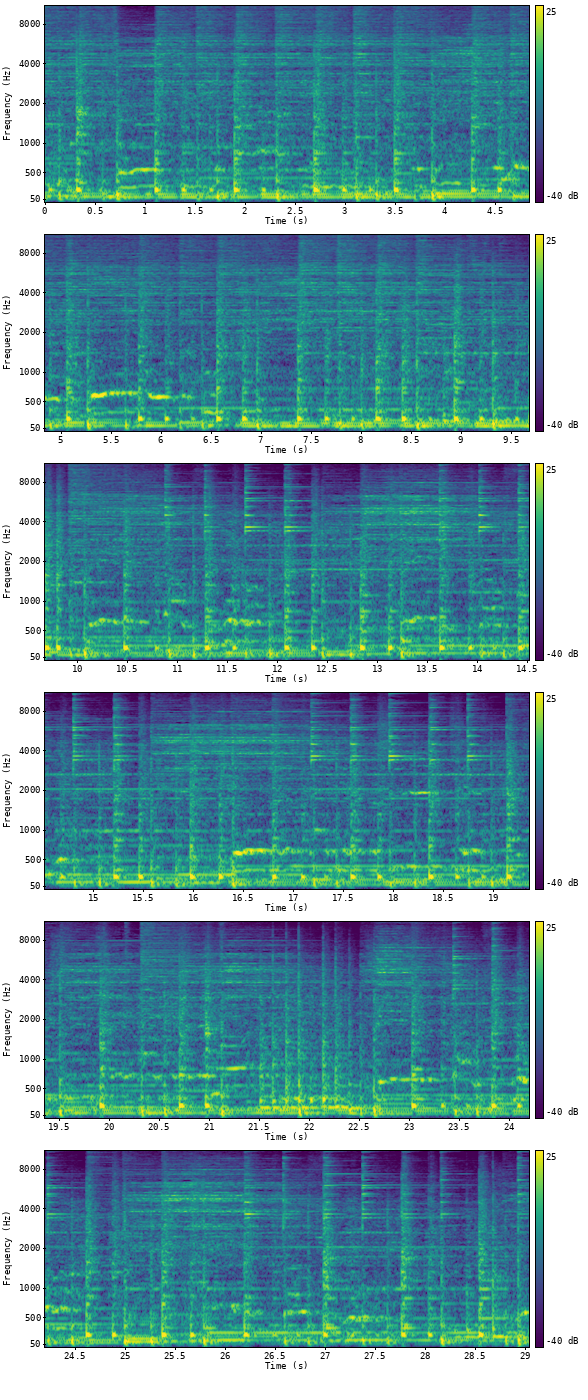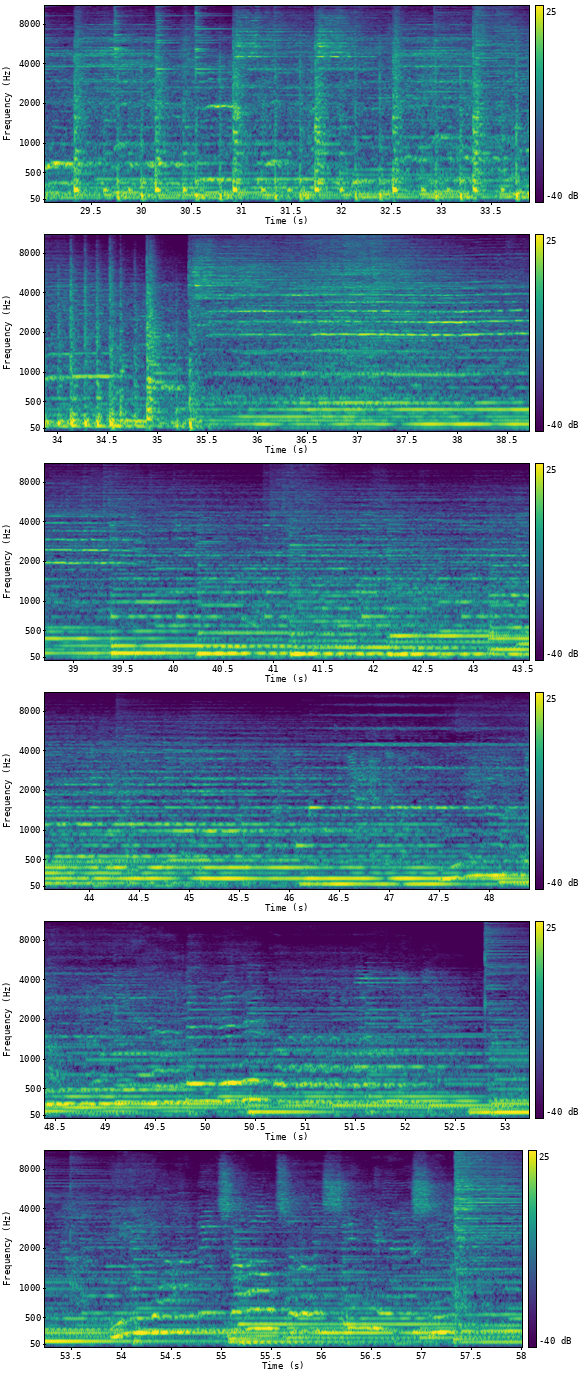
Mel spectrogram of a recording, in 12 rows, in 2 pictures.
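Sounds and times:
drum kit groove: 0.0s - 46.4s, 52.8s - 58.0s
band holding chords: 0.0s - 58.0s.

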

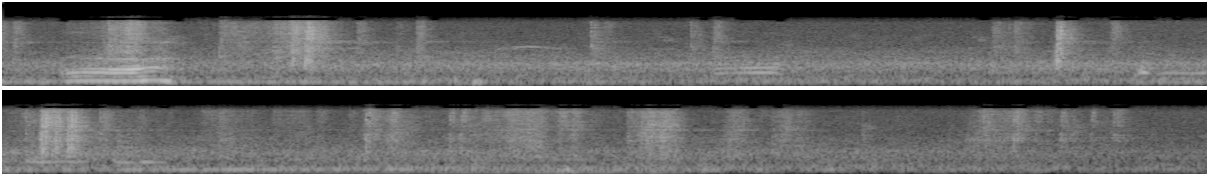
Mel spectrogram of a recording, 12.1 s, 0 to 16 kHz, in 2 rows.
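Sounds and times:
scuffs and rustles on trampoline: 0.0s - 3.9s, 4.9s - 11.8s
bird cooing: 0.3s - 0.9s, 3.5s - 4.0s, 5.6s - 6.9s.

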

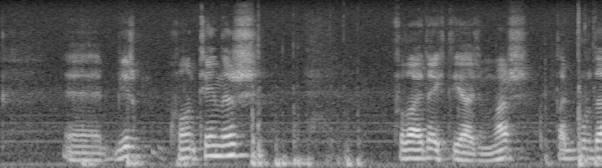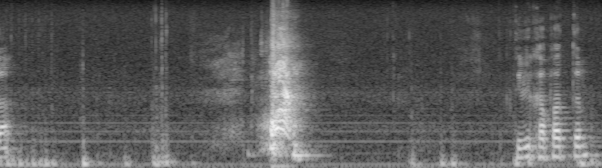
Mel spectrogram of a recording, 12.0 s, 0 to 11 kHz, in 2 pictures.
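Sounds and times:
person sneezing: 8.4s - 9.3s.

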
